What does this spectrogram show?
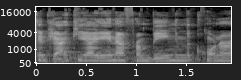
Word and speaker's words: Jackie Aina: I'll put little asterisks, but I meant to say Jackie Aina. My apologies. It's pronounced Jackie Aina.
